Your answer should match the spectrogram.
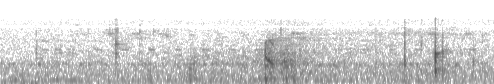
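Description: Near silence: quiet room tone, broken by a faint click about half a second in and a short, faint squeak about a second and a third in.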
